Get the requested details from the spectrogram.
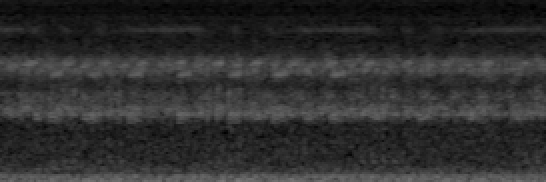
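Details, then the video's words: Frogs calling on a moonlit night in the Japanese countryside: a dense, unbroken chorus of overlapping trilling croaks at two steady pitches, with a constant low hum underneath. "田舎の月夜 カエルの鳴き声"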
